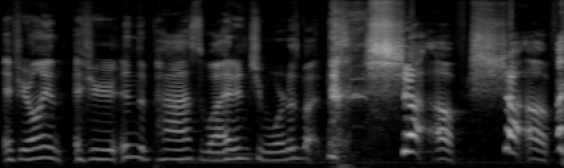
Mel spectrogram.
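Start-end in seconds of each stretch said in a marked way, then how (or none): none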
